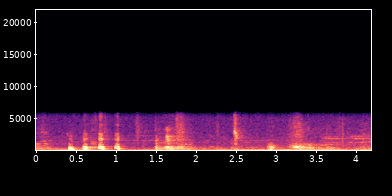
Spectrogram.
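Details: Two Dachshunds at play indoors, the younger sister beating up on her older brother: four quick grunting play growls in a row, then looser scuffling vocal noises and softer growls trailing off.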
